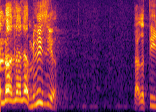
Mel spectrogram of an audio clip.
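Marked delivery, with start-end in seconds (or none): 0.0-1.1 higher, eager "La, la, la" then a flat "Malaysia"; lightly voiced protest "no, no, Malaysia". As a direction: mimic a pilgrim protesting at Mecca. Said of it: "Kita kata".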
